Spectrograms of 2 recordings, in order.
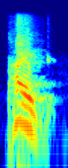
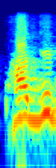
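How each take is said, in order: First: No g sound is pronounced in the middle. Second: A g sound is pronounced in the middle. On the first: The speaker calls it right. "जीचा उच्चार आहे का नाही" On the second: The speaker calls it wrong. "फागीट म्हणतो आपण फागीट किंवा फाजीट ग म्हणतो का"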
